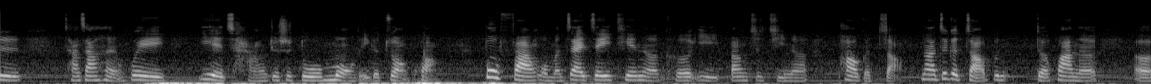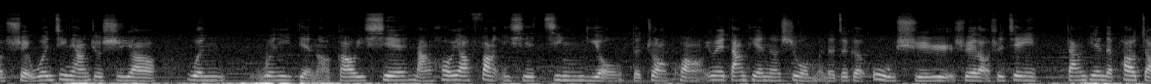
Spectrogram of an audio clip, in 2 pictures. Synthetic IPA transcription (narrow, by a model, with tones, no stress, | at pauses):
ʂɻ̩˥˩ | ʈ͡ʂʰɑ˧˥ŋʈ͡ʂʰɑ˧˥ŋxə˨˩nxwe˥˧ɪjɛ˥˩ʈ͡ʂʰɑ˧˥ŋt͡ɕjo˥˧ʊʂɻ̩˥˩t̪wɔ˥mɔ˥˩ŋd̪ə˨i˧˥ɡə˧ʈ͡ʂwɑ˥˧ŋkʰwɑ̰˥˩ŋpu˥˩fɑ˨˩˦ŋwɔ˨˩mə˨˦nt͡sa˥˧ɪʈ͡ʂɤ˥˧i˥˩t̪ʰjɛ˥nnə˨kʰɤə˧˦i˨˩pɑ˥ŋt͡sɹ̩˥˩t͡ɕi˨˩nə˩ | pʰɑ˥˩ʊɡə˩ʈ͡ʂɑ̰˨˩˦ʊna˥˧ʈ͡ʂɤ˥˩ɡə˩ʈ͡ʂɑ˨˩ʊp | d̪̥ə˩xwa˥˩nə˩ | ə˧ʂwe˨˩ɪwə˦nt͡ɕi˥˧ŋljɑ˥˧ŋt͡ɕjo˥˧ʊʂɻ̩˥˧jɑ˥˩ʊwə˦nwə˦ni˥˩t̪jɛ˨˩nə̰˨˩kɑ˥ʊi˥˩ɕjɛ˥na˧˥nxo˥˧ʊjɑ˥˧ʊfɑ˥˧ŋi˥˩ɕjɛ˥t͡ɕi˥ŋjo˧˥ʊd̪̥ə˨ʈ͡ʂwɑ˥˧ŋkʰwɑ˥˩ŋɔ̰˩ʔi˥nwe˥˩ɪt̪ɑ˥ŋt̪ʰjɛ˥nə˨ʂɻ̩˥˩wɔ˨˩mə̰˦nd̪ə˦ʈ͡ʂɤ˥˩ɡə˩u˥˩ɕy˥ɻɻ̩˥˩swɔ˧˥i˨˩lɑ˨˩ʊʂɻ̩˥˧t͡ɕjɛ˥˧ni˥˩t̪ɑ˥ŋt̪ʰjɛ˥nd̪ə˨pʰɑ˥˩ʊʈ͡ʂɑ˨˩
